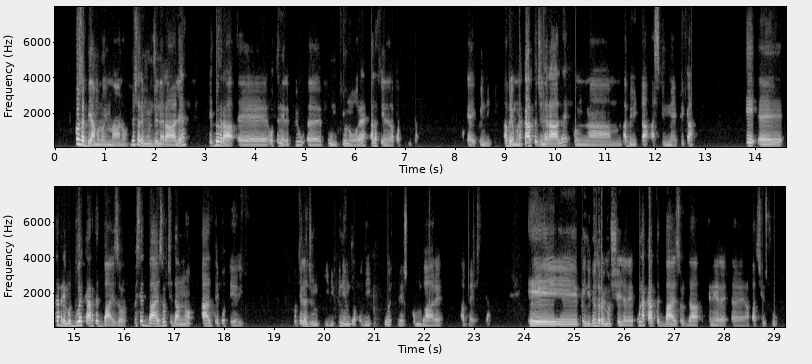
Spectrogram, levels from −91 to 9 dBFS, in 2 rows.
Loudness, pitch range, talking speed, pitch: -19 LUFS, 110-150 Hz, 145 wpm, 130 Hz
